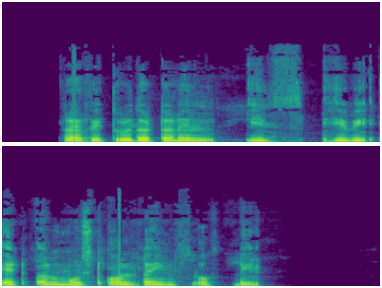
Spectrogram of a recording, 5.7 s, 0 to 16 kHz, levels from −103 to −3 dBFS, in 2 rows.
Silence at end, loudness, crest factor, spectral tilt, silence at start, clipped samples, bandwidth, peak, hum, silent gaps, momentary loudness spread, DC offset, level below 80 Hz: 0.9 s; -19 LUFS; 20 dB; -7.5 dB/octave; 0.5 s; under 0.1%; 10 kHz; 0 dBFS; none; none; 11 LU; under 0.1%; -56 dBFS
